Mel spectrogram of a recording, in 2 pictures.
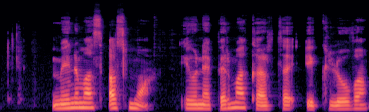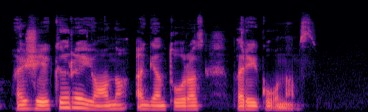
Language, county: Lithuanian, Telšiai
